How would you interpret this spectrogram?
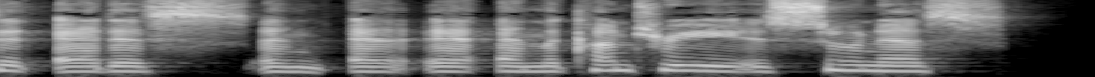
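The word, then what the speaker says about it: Eddis: And I pronounce it Edis, and the country is Sunis.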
